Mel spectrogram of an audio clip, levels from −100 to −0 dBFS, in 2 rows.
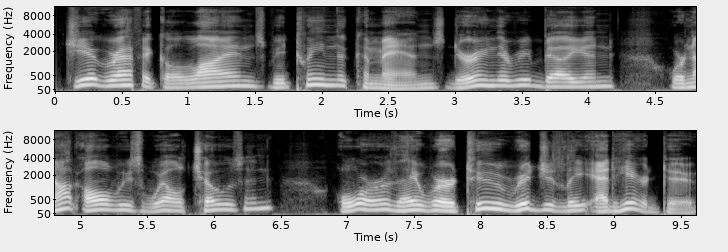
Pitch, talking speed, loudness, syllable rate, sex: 145 Hz, 125 wpm, -18 LUFS, 4.3 syllables/s, male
